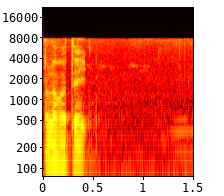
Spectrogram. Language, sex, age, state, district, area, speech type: Sanskrit, male, 18-30, Andhra Pradesh, Guntur, urban, read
